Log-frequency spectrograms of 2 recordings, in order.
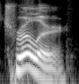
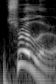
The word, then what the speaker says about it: Triller: Release, and the source is Thriller, not pronounced with an H. So I guess it's Tiller. – It's Triller. – Oh, Triller. All right.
